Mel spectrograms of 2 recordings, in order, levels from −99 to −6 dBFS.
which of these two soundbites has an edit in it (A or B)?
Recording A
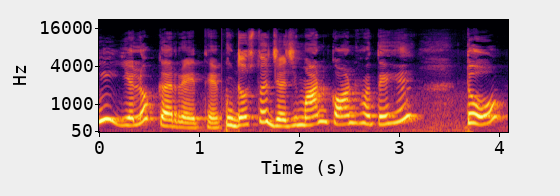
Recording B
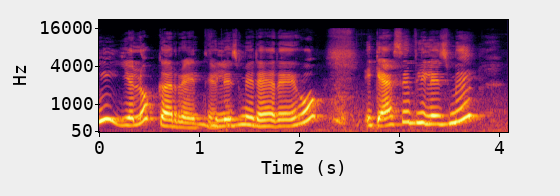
B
